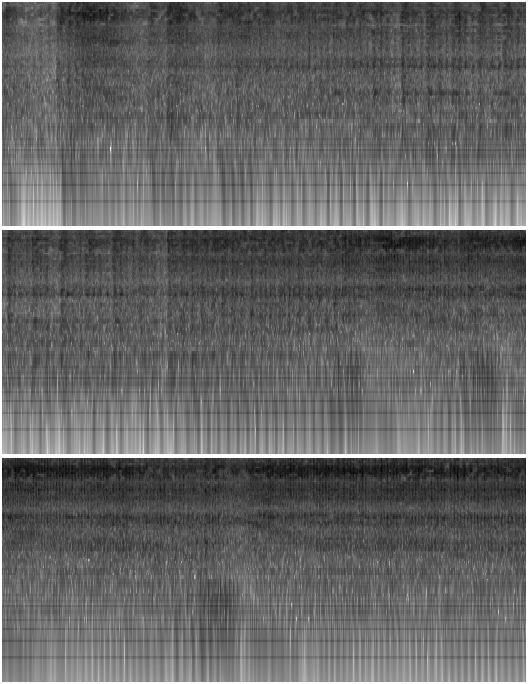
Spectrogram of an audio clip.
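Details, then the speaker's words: Yamaha YBR/XTZ single with a rebuilt top end and new cam chain. A fast light knock comes at mid revs under light load, riding or at idle, but not under hard load. Slight play was found in the cam bearing. "o ele é causado em meio giro médio giro no momento em que o motor dá aquela que o motor fica mais Livian trabalhando tá tanto no andando quanto bem na lenta não em giro forçado também não é quando o motor dava um ficava mais liviano vinha o barulho"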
